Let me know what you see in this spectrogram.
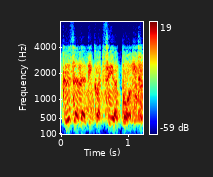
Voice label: near waypoint, mood low, speech hun; War Thunder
